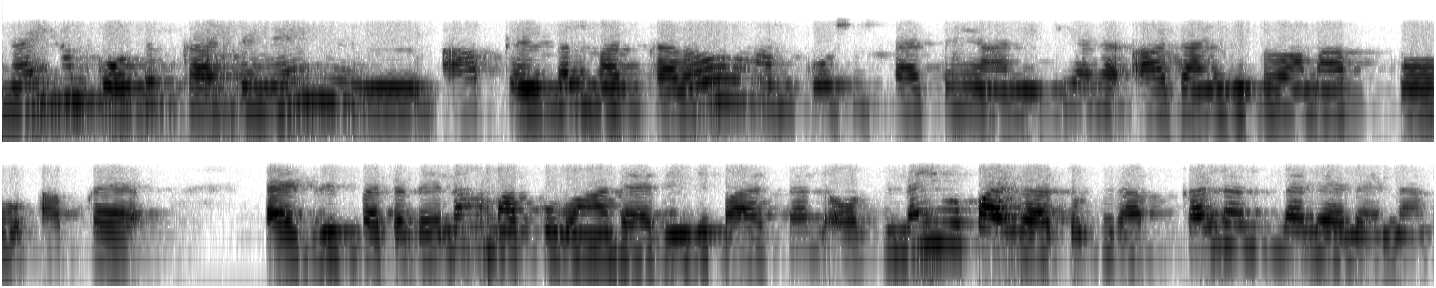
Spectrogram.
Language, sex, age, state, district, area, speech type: Hindi, female, 18-30, Madhya Pradesh, Narsinghpur, rural, conversation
